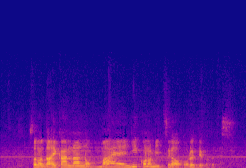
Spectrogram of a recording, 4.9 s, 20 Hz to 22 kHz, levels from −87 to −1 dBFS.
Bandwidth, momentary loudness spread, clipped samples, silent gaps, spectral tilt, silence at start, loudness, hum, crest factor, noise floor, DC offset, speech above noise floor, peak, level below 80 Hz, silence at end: 11.5 kHz; 10 LU; under 0.1%; none; -6 dB/octave; 0.35 s; -24 LUFS; none; 18 dB; -49 dBFS; under 0.1%; 25 dB; -6 dBFS; -76 dBFS; 0.2 s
